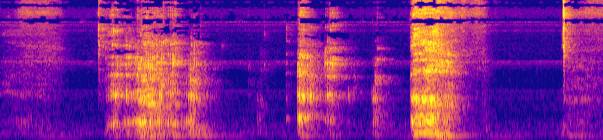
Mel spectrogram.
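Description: A man belching after gulping down a glass of beer: a long rough belch about a second in, a few short bursts around three seconds, and a shorter pitched belch at about four seconds.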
